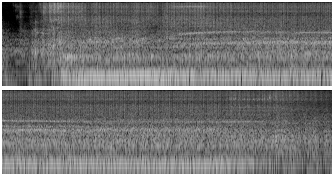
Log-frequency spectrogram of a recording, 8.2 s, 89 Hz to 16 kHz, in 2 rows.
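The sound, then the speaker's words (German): A Leopard 2A4 tank's 1500 hp engine fires up on the 55-tonne vehicle at a tank driving school, settling into a loud, deep, steady rumble with a low rhythmic pulsing throughout. “Leopard 2A4, 1500 PS, 55 Tonnen.”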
